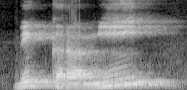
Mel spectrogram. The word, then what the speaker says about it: विक्रमी: इधर मी दीर्घ है तो उसका उसी दीर्घ तरीके से उच्चारण करना अभिप्रेत है। ईश्वरो विक्रमी आगे का नाम है दोस्तों धनवी ये भी दीर्घ है।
